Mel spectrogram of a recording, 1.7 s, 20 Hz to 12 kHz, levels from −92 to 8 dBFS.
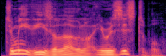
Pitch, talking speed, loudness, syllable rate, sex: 120 Hz, 215 wpm, -14 LUFS, 8.9 syllables/s, male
